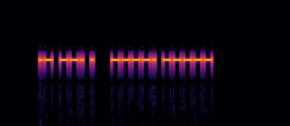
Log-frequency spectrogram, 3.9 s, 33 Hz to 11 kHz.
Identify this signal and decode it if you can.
Morse code, heard as a keyed tone, about 36 wpm, 700 Hz. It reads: AGE 90
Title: K1USN SST QSO Practice 35wpm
